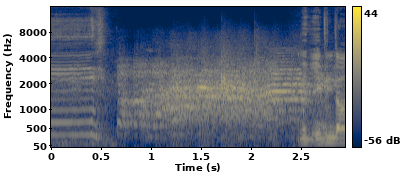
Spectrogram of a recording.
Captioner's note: in video: laughter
